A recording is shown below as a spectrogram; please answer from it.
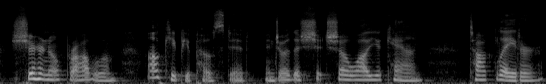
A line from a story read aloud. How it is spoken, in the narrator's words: Andrea laughed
